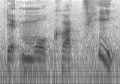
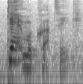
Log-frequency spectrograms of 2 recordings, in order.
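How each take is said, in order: First: The stress is on the fourth syllable. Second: The stress is on the first syllable. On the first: "Or is it last syllable" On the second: "So is it first syllable?"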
